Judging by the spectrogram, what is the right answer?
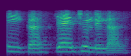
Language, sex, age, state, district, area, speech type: Sindhi, female, 60+, Maharashtra, Thane, urban, conversation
